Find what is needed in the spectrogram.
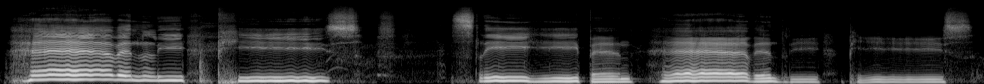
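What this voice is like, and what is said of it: Singing with slight country twang. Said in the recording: “I love that slight little twang. ... My country comes out. ... I just want to put that twang on there.”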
